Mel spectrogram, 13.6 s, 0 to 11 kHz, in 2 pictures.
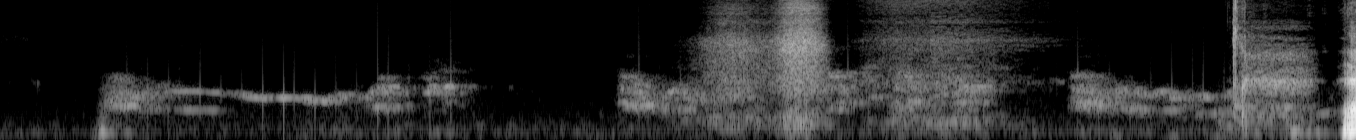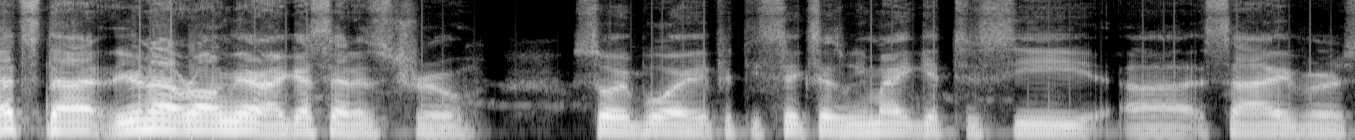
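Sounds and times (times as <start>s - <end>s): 
neighbor's dogs barking and howling: 0.5s - 2.5s, 3.1s - 6.2s, 7.1s - 12.2s
speech: 6.7s - 9.2s, 9.8s - 13.5s.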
